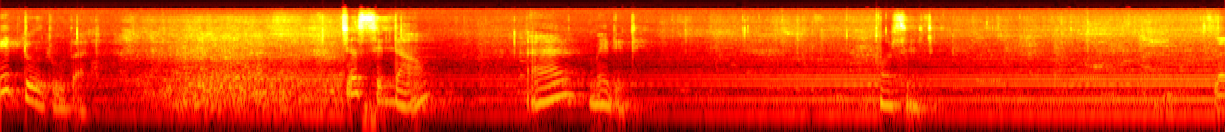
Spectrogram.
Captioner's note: laughter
